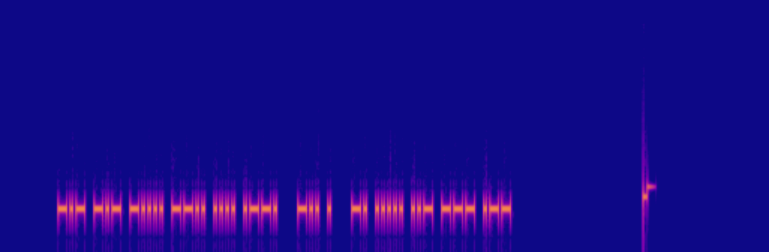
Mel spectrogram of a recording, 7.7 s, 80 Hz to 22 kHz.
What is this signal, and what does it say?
Morse code, heard as a keyed tone, about 40 wpm, 700 Hz. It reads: KK6ZHP DE N5UOW
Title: USA Callsign DE Callsign 40wpm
